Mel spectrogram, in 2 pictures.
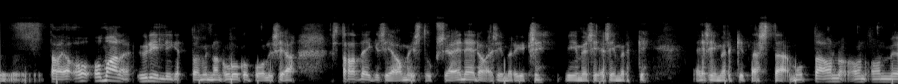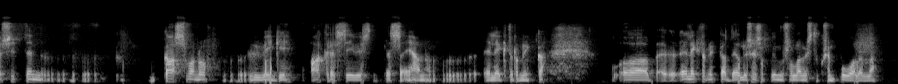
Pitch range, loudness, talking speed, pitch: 105-125 Hz, -23 LUFS, 95 wpm, 110 Hz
